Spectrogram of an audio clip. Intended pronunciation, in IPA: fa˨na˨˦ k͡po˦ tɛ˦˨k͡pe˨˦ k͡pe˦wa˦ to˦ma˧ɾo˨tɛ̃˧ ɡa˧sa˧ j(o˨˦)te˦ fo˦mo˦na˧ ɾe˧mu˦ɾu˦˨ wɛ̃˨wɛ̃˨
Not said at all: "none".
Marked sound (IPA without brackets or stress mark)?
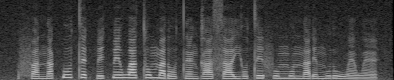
o˧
